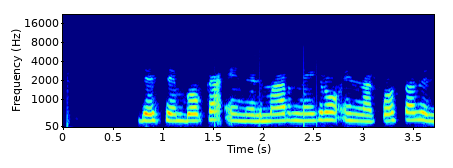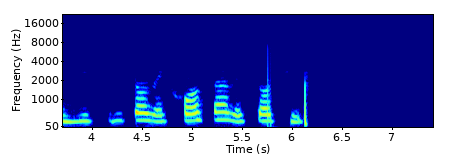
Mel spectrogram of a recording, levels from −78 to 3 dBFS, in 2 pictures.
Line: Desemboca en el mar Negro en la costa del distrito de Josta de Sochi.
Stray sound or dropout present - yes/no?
no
